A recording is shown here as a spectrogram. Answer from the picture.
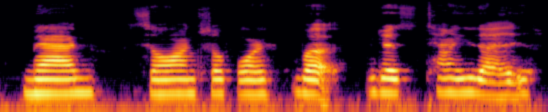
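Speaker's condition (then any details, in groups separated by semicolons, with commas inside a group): Cerebral palsy; brain damage, epilepsy, seizures since age one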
